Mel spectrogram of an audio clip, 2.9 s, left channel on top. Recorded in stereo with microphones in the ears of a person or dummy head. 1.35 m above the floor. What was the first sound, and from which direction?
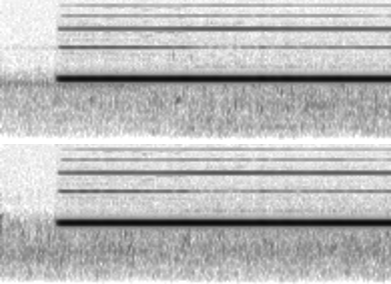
A flute, 5° left (ahead or behind).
